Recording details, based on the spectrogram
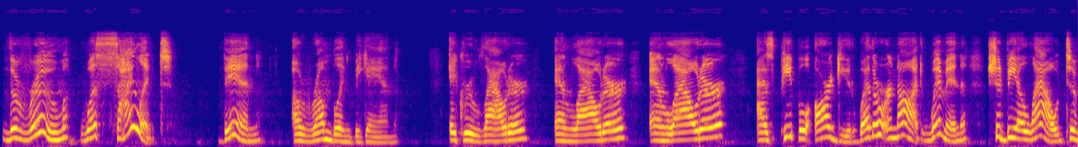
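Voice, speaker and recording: A woman teacher reading a picture book aloud for young children, with deliberate, emphatic storytelling and instructional delivery, in a slightly dull recording. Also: medium pitch, expressive, no echo.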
